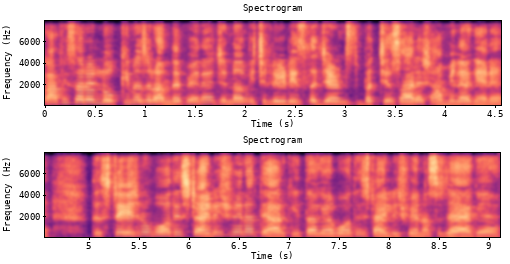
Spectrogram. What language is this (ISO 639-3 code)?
pan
